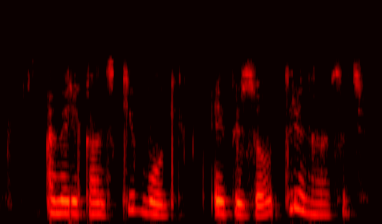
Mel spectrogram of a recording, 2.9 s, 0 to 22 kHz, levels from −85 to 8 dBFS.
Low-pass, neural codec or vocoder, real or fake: 7.2 kHz; vocoder, 44.1 kHz, 128 mel bands, Pupu-Vocoder; fake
